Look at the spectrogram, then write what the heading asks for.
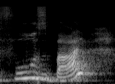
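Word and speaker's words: Fußball: means house then football is foosball okay it's pronounced as foosball i have put a double s over here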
